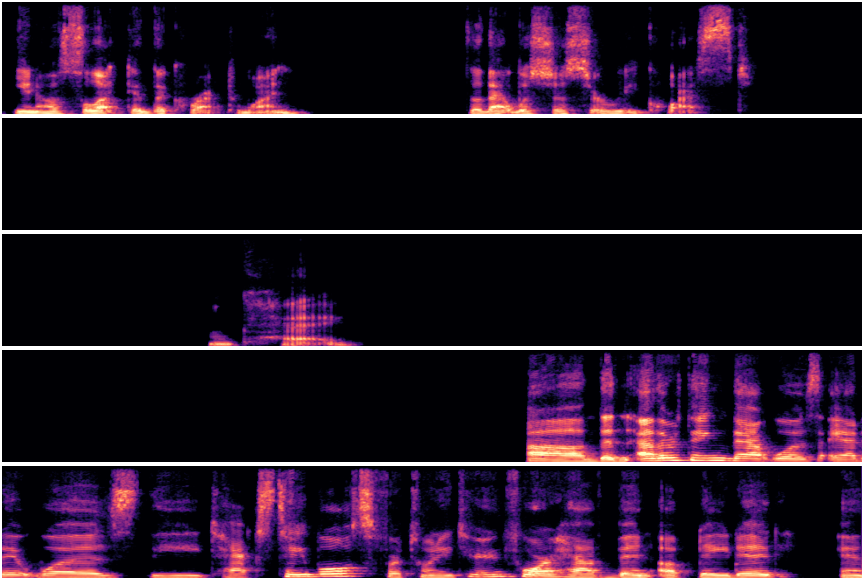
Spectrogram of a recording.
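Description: A young woman talks calmly into a microphone, heard through an online call.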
